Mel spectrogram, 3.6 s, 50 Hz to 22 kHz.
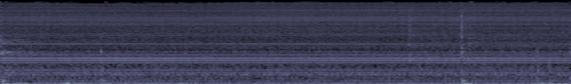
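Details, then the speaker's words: KRK Rokit 5 Gen 2 left studio monitor at switch-on: a big pop, then a constant low buzzing hum with faint hiss and crackles, before repair with replacement capacitors and relay. "so there is a big pop at the start which is terrible and there is a slight humming sound and crackles"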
